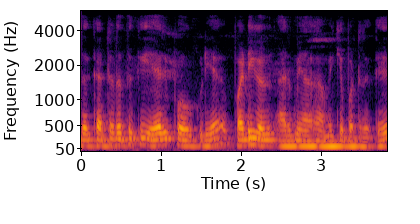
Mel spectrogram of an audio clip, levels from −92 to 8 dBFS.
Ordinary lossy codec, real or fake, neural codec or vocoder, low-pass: none; real; none; 5.4 kHz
